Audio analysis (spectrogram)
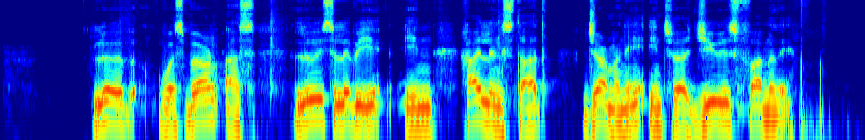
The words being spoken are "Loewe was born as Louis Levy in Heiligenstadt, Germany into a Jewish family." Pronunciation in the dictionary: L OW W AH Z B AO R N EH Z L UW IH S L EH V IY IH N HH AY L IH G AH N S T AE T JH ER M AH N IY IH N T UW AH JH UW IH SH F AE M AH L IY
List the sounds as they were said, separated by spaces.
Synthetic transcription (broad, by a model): L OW W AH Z B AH R N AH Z L UW IH S L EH B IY IH N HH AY L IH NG S T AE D JH ER M AH N IY IH N T UW AH JH UW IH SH F AE M AH L IY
